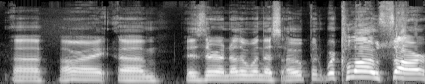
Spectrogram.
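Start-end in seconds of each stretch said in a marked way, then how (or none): 3.2-4.2 bellowed loudly, pitched high. Retelling what a woman said after they pulled up, retelling a bellow. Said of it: "she just bellows out at me".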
